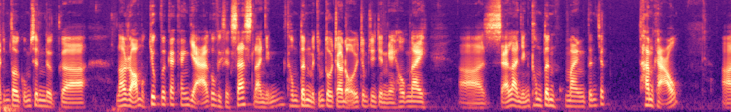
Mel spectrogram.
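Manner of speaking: normal talking voice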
